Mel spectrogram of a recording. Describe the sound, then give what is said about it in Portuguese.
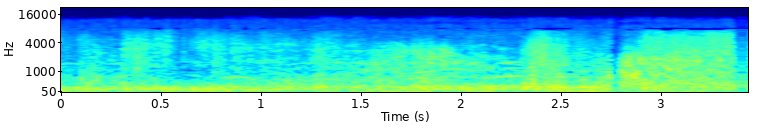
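Dense gunfire and blasts in a dubbed film scene where people are being shot at, forming a loud, unbroken barrage of booming shots with no clear pauses. “Caramba! Quem tá atirando na gente, hein? Por aqui todo mundo atira na gente.”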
